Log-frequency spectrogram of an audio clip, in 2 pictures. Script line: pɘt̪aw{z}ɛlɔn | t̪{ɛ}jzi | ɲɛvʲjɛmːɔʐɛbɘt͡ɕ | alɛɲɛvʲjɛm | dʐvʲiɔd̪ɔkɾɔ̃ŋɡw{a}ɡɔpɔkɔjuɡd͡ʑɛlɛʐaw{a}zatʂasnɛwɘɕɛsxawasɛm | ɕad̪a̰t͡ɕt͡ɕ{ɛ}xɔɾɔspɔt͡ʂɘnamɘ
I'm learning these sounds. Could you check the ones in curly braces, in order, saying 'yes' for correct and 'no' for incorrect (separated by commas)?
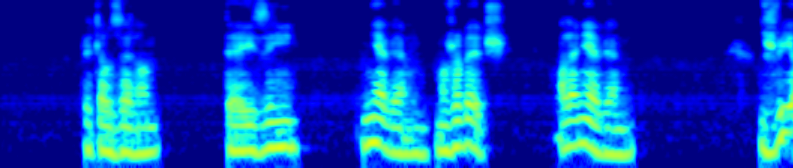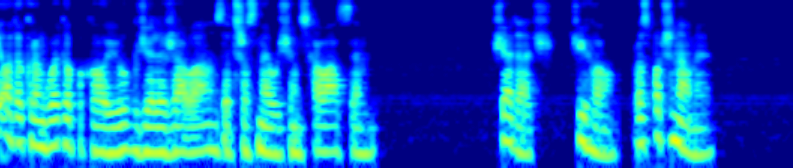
yes, yes, no, yes, no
